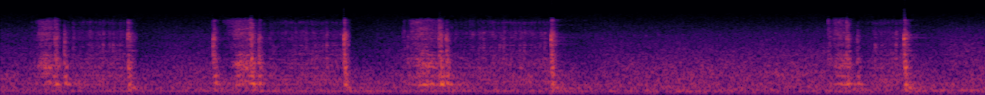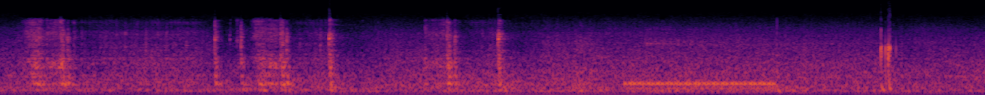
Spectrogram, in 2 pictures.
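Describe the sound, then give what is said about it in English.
A series of short phone keypad beeps in quick, uneven clusters, followed by a brief steady tone near the end, all over a low background hum with no talking. “Okay, Superman might not miss those corner phone booths, but can you imagine Robert Redford and all the president's men trying to call Deep Throat from a cellular phone?”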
